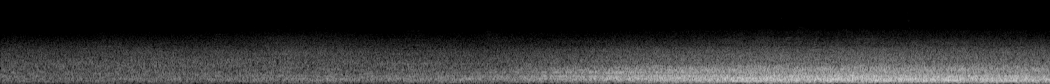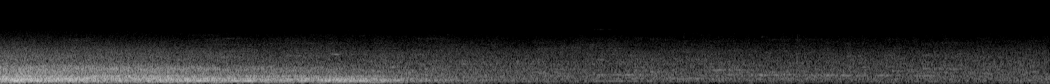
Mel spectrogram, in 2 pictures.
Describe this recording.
Tram going over a bridge (recorded from below)
bridge, city, field-recording, noise, street, traffic, train, tram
